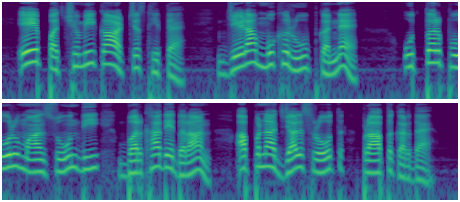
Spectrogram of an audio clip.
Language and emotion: Dogri, neutral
